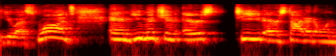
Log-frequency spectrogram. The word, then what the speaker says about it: Aristide: So Aristide you pronounced it right.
